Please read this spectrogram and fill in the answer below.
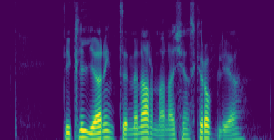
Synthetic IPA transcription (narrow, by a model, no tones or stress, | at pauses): d̪̥ɛkʰliːaɾɪnt̪ʰəmɛnaɾmaɳaɕɛnːskɾɔvlɪɡa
